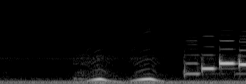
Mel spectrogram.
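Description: Two short low hums whose pitch rises and falls, about half a second apart, over a steady low background hum. Near the end a phone's text-message notification tone starts, a few bright electronic notes, as the SMS carrying the verification code arrives.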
